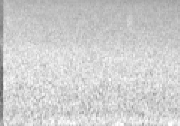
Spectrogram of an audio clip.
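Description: A steady, even rushing noise of wind in the trees and on the microphone, starting suddenly at the very beginning.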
